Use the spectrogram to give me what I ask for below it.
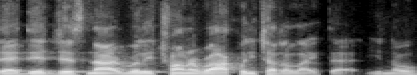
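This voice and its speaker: A man with an American accent talks at a fairly quick pace. His pitch varies in an ordinary way, and the recording is very clean with a silent background. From New Orleans, Louisiana. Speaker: podcast host. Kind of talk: casual commentary monologue.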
